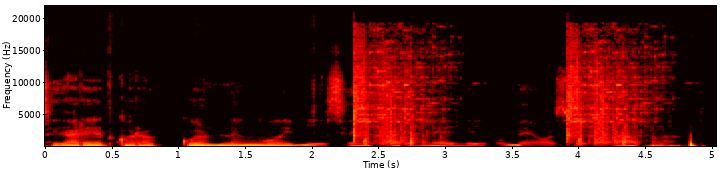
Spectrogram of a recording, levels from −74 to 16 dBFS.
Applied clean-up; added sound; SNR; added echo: classical method spectral subtraction.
